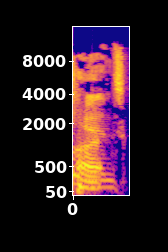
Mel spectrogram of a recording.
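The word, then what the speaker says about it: Cairns: so can film festival can is uh in up by the great Barry Reef it's spelled car oh okay okay never mind it's can so uh yeah we're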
